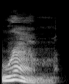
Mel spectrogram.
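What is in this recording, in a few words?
"ram", British English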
